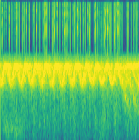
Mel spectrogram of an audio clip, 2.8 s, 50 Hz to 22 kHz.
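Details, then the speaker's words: Anti-theft alarm on a Kawasaki Ninja 650 in silent mode: stabbing the key slot switches it automatically to siren mode, a loud electronic siren warbling rapidly and evenly; the bike then cannot start, or dies soon after starting. "ร้องสังเกตมั้ยครับเอ่อเมื่อกี้ผมระบบปิดเสียงแต่ถ้าโดนแทงกุญแจปุ๊บมันจะดีดเป็นระบบหนีเสียงอัตโนมัตินะครับ"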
